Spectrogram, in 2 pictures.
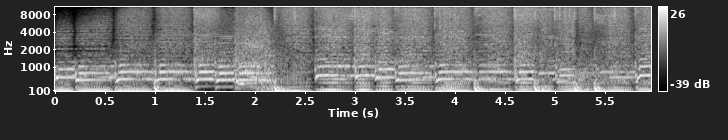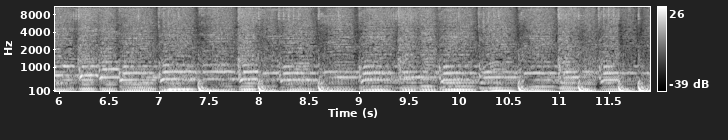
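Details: Heavy electronic dance music with a thumping bass and repeating synth notes fills the whole stretch, with a short drop near the start; no animal sounds.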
